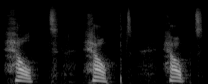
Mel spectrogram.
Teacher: a palavra help no passado vai ser pronunciado como se fosse um T no final, porque ela termina com P, assim como as outras terminam em K, CH, SH, enfim.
